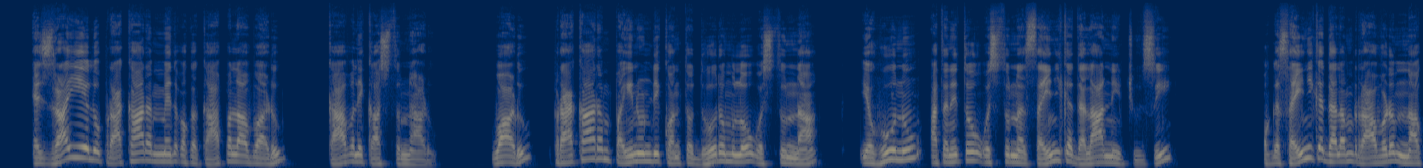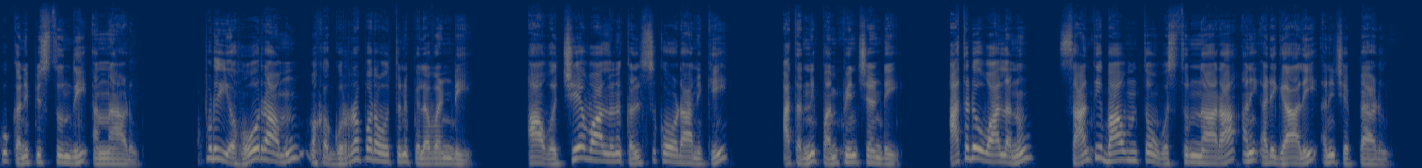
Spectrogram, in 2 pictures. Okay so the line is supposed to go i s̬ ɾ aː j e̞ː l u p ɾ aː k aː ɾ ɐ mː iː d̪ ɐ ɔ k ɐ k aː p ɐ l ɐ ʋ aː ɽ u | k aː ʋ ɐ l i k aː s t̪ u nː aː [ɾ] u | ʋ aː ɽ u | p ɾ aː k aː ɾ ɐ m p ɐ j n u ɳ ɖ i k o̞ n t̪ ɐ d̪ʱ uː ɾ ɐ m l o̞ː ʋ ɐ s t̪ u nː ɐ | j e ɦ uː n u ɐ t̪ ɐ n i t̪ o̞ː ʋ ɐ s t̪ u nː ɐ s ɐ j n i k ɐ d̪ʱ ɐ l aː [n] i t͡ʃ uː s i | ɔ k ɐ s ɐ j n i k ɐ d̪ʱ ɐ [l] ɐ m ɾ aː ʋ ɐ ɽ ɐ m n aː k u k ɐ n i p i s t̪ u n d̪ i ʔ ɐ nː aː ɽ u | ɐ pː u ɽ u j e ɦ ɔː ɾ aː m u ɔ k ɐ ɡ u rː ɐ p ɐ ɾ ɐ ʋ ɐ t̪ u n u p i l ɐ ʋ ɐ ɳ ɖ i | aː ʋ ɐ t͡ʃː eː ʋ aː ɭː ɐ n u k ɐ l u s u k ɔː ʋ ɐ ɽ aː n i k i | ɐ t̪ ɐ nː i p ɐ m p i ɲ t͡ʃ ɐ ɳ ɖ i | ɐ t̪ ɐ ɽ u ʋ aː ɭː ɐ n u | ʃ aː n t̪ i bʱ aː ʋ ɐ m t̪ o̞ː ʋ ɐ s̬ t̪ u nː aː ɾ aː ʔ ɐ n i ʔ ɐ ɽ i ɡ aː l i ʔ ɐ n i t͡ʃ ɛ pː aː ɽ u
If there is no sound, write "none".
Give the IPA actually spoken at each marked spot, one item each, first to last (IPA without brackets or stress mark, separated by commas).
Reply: ɽ, nː, l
